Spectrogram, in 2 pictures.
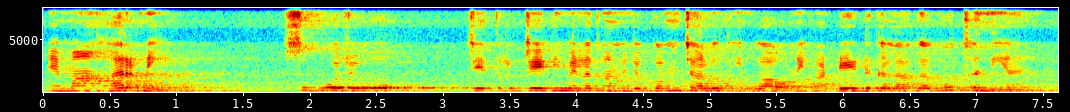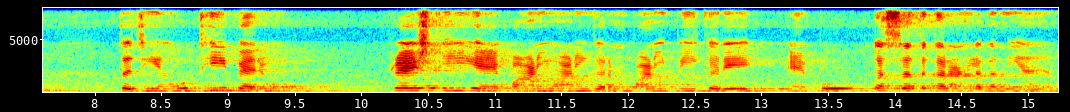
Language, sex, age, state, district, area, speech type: Sindhi, female, 60+, Rajasthan, Ajmer, urban, spontaneous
